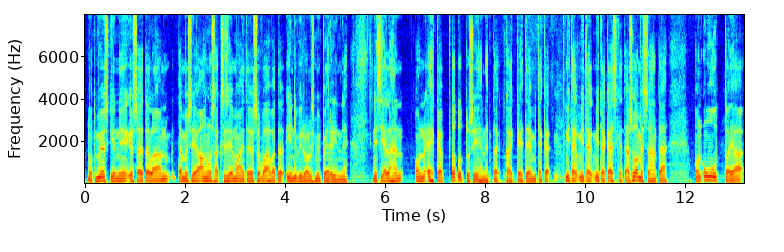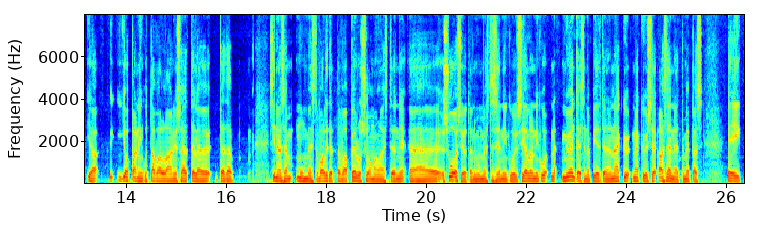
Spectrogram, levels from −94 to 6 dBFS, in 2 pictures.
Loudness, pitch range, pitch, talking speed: -13 LUFS, 115-130 Hz, 120 Hz, 145 wpm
